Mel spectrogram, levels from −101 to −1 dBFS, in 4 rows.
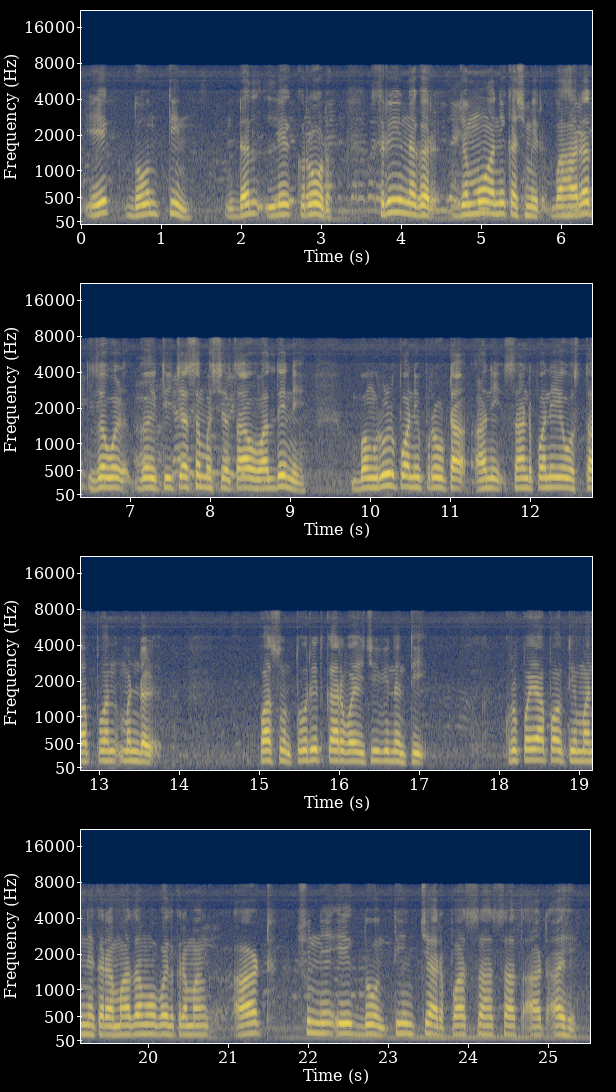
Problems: constant background noise, background conversations at intervals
